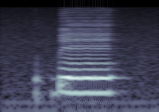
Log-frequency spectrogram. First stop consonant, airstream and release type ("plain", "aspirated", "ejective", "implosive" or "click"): implosive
